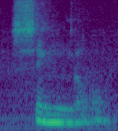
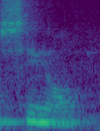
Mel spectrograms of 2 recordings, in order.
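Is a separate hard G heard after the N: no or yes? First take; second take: yes; no. First: The N is followed by a hard G sound. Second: The ng is one sound with no hard G. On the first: The speaker calls it right. "So you can hear the G" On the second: The speaker calls it wrong. "it's not single"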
